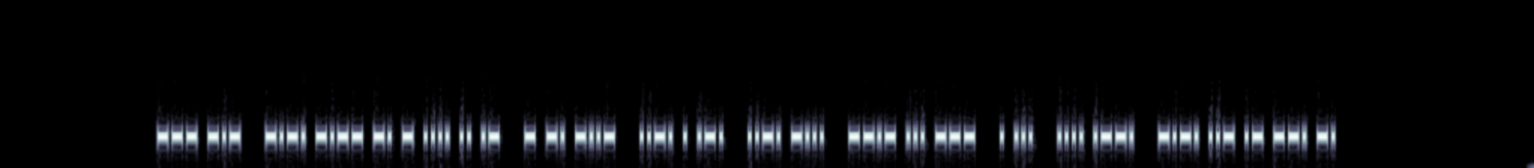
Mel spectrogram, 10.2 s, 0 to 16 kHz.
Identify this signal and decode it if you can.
Morse code, heard as a keyed tone, about 49 wpm, 700 Hz. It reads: OK CYNTHIA TNX FER FB QSO ES HP CUAGN
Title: K1USN SST QSO Practice 50wpm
